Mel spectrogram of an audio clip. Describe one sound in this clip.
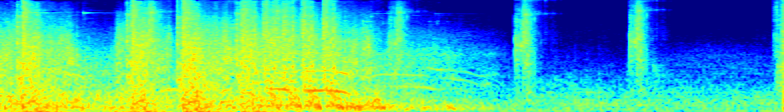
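A rifle's bolt clicks and clacks as it is reloaded.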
